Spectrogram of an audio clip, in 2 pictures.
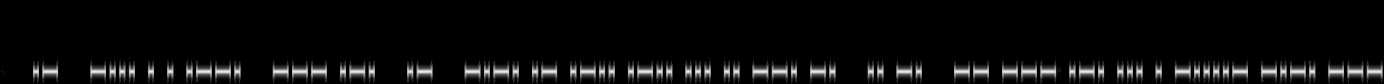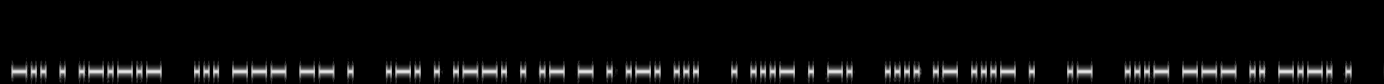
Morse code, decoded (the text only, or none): A BEEP OR A CALLSIGN IN MORSE-CODE. SOME REPEATERS EVEN HAVE A VOICE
